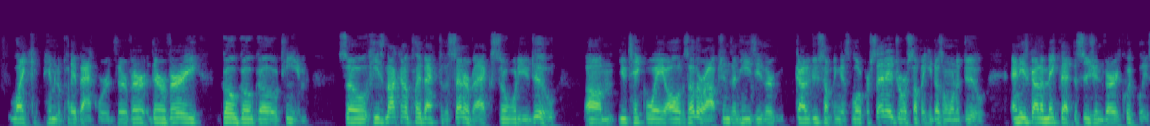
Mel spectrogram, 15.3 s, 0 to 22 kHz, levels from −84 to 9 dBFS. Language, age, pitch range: English, 30-49, 115-135 Hz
